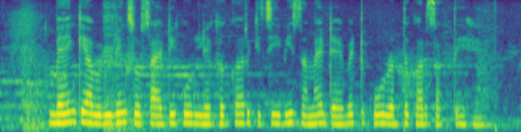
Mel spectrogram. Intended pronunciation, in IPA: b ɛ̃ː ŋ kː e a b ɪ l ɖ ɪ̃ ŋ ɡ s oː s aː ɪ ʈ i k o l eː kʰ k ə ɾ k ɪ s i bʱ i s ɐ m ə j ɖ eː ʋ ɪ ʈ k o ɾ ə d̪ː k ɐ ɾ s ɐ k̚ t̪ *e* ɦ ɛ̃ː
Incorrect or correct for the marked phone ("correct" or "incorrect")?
correct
